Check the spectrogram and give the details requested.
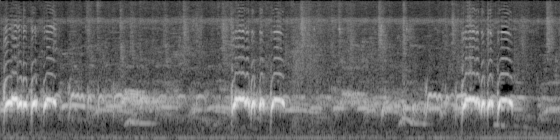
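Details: Local zebra dove in lively song, used to get other doves singing: three loud phrases of quick, bubbling staccato coos about two seconds apart, separated by softer cooing from nearby doves.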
